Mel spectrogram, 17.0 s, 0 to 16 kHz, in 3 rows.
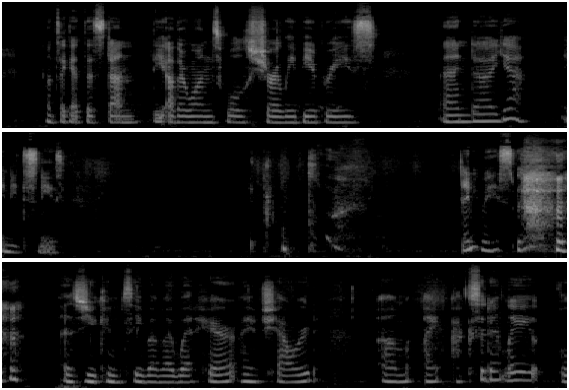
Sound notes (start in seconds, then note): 8.2 sneeze; 10.8 chuckles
